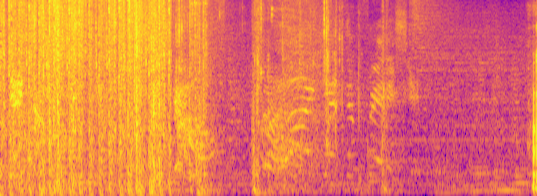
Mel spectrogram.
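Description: Rapid bursts of gunfire fill a shootout in Mafia: Definitive Edition, loud and dense for about two seconds, then thin out into scattered distant shots and mechanical clatter.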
